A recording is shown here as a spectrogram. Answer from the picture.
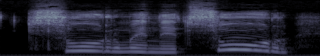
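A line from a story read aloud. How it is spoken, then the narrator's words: Booming operatic bass exclamation. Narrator (Ukrainian): вигукнув шаляпінськими інтонаціями в голосі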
